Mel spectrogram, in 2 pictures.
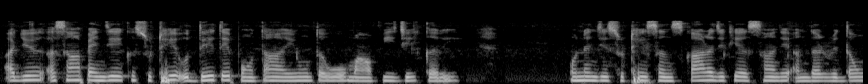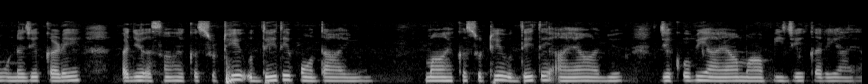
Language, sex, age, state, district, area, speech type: Sindhi, female, 45-60, Maharashtra, Thane, urban, spontaneous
